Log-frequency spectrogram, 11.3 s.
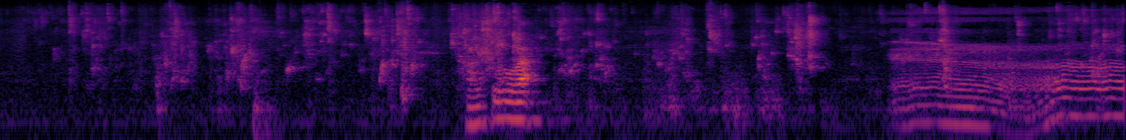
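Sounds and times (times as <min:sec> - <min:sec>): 
water sloshing in a bathtub as a child is bathed: 0:00.0 - 0:11.2
speech: 0:04.7 - 0:05.6.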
